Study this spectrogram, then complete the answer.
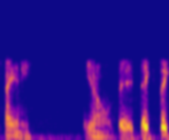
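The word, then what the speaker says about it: Fani: Stacy Abrams or Fanny, I don't want to call her Fonnie because it doesn't spell it that way. It's Fanny.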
